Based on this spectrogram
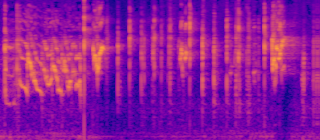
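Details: A pet budgie flirting gives a burst of wavering warbled chatter, then a run of sharp clicking chirps spaced a few tenths of a second apart, with a faint steady hum underneath.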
